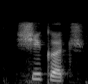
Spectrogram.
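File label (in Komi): "сикӧтш", Komi, female; kpv audio dict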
